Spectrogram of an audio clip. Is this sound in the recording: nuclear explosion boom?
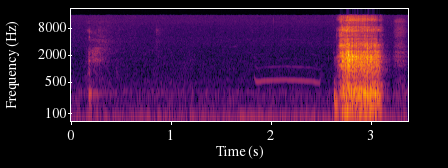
no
